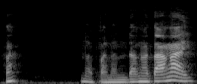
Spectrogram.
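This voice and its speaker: An actor playing a skeptical, chiding villager with an Ilocano Filipino accent in a radio comedy drama. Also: male voice, medium pitch, animated, normal speed, pushed and bright. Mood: gossipy.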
